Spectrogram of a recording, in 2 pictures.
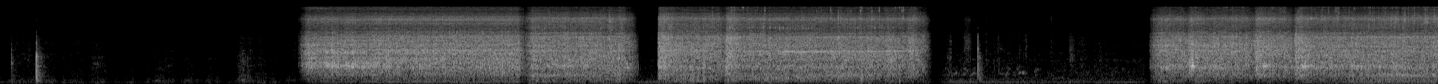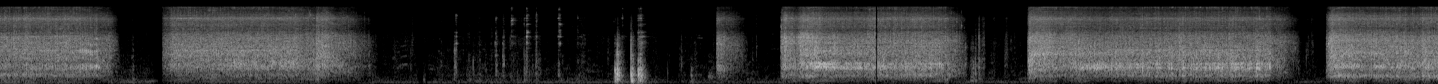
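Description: Electric jigsaw cutting pallet wood in a series of runs a few seconds long, stopping briefly between them, with a few short stop-start bursts about two-thirds of the way through. The first few seconds are quiet apart from a single click.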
